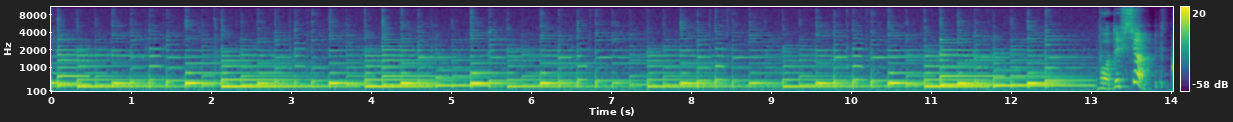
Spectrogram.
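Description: Ukulele fingerpicked in an arpeggio: single plucked notes in a steady repeating pattern, a low note recurring every couple of seconds under higher notes. The picking stops about a second before the end, and a brief, garbled, noisy burst follows.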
